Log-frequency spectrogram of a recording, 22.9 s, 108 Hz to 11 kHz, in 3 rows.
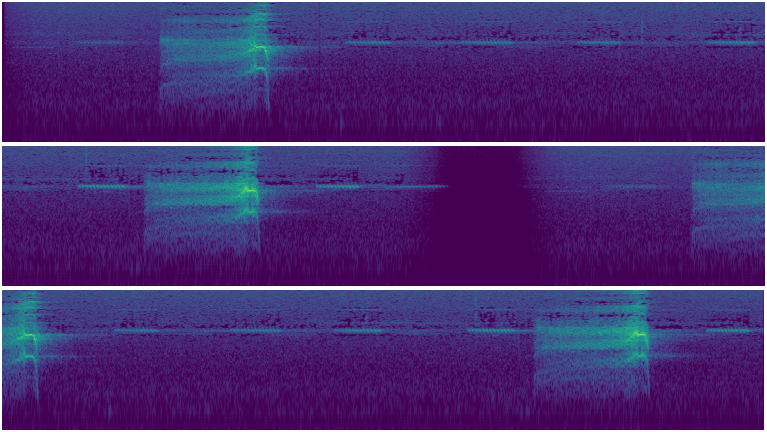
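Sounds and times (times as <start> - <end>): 
Hawaiian short-eared owl rasping calls in Hawaii: 1.6 - 3.0, 9.0 - 10.5, 14.5 - 16.0, 20.6 - 22.0.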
